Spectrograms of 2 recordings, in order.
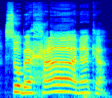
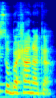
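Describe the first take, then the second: First: The ha syllable is held for two counts. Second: The ha syllable is short. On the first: The speaker calls it right. "Prolong your ha to two counts" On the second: The speaker calls it wrong. "Don't say"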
